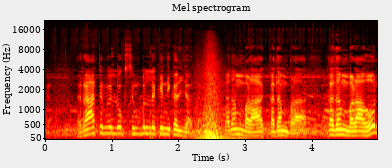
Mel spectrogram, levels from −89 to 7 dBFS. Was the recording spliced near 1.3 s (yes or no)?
no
